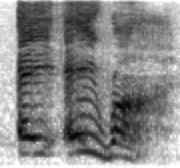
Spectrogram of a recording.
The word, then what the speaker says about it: Aaron: I said it like 4 times, so why didn't you say it the first time I said A-A-Ron? Because it's pronounced Aaron?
